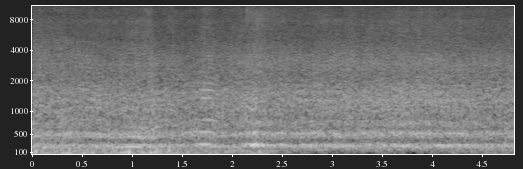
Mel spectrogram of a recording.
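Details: Close to a honey bee hive entrance on a sunny February day, a GoPro Hero 7 Black picks up a soft continuous buzz of bees in flight, with brief louder swells as individuals pass.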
